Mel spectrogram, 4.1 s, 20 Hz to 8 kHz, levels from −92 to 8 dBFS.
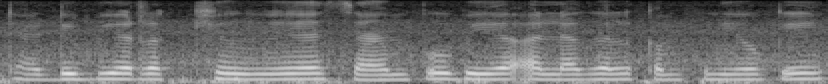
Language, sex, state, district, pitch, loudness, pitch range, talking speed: Hindi, female, Haryana, Jhajjar, 195 Hz, -14 LUFS, 185-200 Hz, 160 wpm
